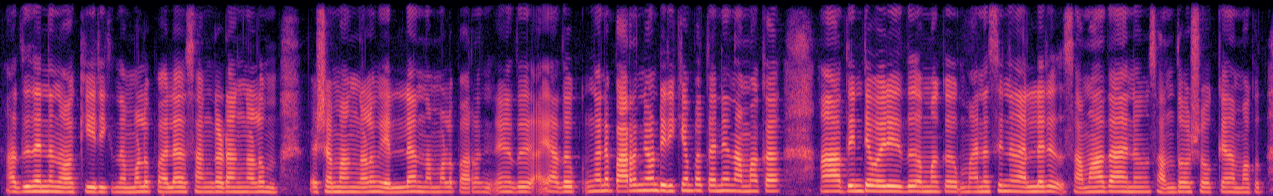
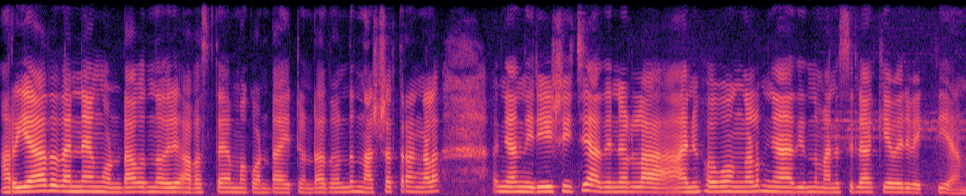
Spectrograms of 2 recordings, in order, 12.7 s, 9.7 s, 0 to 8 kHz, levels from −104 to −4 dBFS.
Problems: none marked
